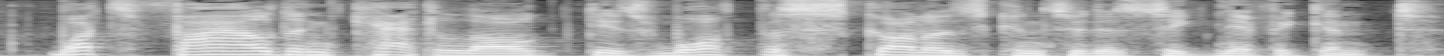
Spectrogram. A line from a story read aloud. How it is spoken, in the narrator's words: Lilium snapped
